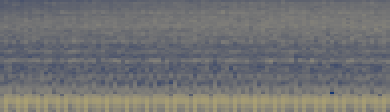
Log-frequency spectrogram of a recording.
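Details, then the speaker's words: Small Korean-made sedan running on good engine oil before the olive-oil test, a couple of revs: low, even idle with a steady pulse and no knocks or misses; normal idle. "as you can see this thing runs like an absolute champ it seriously does it runs great"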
